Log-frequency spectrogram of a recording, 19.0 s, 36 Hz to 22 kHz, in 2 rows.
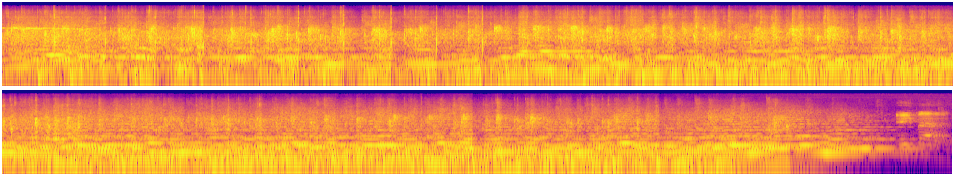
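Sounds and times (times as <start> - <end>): congregation applauding: 0.0 - 17.9
music with held chords: 0.0 - 18.6.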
